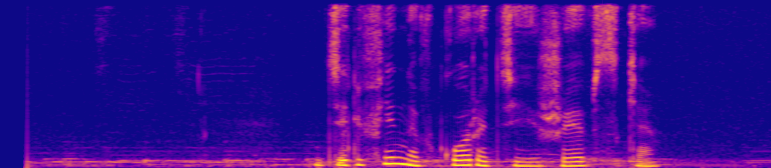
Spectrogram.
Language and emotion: Russian, sad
